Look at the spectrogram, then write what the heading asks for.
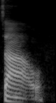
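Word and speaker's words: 找: ที่ 2 นะ ครับ คำ นี้ อ่าน ว่า จ่าว จ่าว คำ นี้ เนี่ย นะ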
